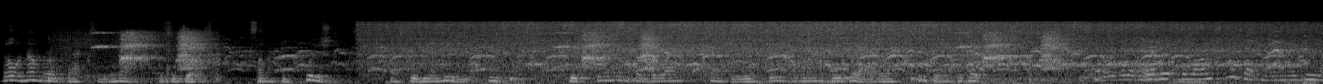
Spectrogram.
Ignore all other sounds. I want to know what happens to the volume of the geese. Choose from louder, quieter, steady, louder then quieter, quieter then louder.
louder.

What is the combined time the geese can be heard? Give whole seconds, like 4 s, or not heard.
11 s.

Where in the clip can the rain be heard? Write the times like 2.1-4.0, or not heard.
3.5-13.1.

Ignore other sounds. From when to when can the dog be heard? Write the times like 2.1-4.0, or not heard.
0.5-2.2, 5.1-6.7, 9.1-10.8.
